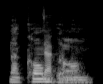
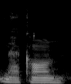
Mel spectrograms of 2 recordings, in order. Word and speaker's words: Nakhon: Nakom. Yeah. Nakom. Did I say it right? Everybody's telling me. I thought it was an N on the end of that. Nakhon.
